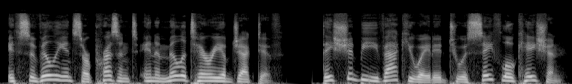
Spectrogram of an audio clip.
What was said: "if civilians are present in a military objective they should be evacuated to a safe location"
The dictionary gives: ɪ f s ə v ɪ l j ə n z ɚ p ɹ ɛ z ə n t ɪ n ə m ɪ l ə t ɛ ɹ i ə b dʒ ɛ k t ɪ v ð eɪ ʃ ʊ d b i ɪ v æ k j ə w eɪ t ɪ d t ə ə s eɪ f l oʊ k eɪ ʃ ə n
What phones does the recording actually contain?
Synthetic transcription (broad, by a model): ɪ f s ə v ɪ l j ə n z ɚ p ɹ ɛ z ə n t ɪ n ə m ɪ l ə t ɛ ɹ i ə b dʒ ɛ k t ɪ v ð eɪ ʃ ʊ d b i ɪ v æ k j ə eɪ t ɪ d t ə ə s eɪ f l oʊ k eɪ ʃ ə n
